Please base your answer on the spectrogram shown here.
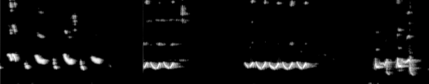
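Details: Song of the Bahama mockingbird, starting with quick varied chirps, then two long warbling trills of rapid up-and-down wavering notes, ending in a harsher burst of clustered notes.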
